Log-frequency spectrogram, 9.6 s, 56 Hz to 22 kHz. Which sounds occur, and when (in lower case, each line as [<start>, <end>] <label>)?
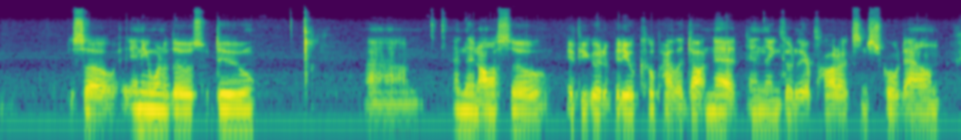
[0.00, 9.61] mechanisms
[3.00, 3.21] human sounds
[4.37, 4.46] clicking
